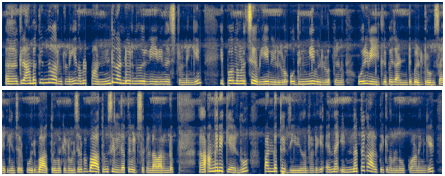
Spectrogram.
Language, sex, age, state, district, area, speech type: Malayalam, female, 18-30, Kerala, Wayanad, rural, spontaneous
